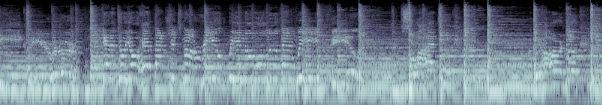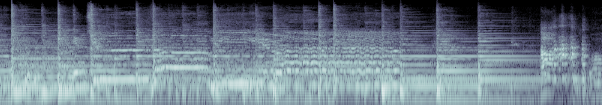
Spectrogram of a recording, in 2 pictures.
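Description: Cutaway acoustic guitar strummed and picked through an instrumental passage of a folk-country song, with a man singing in places; the playing dies down about a second before the end.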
